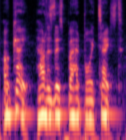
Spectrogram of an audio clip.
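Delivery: ordinary talk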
